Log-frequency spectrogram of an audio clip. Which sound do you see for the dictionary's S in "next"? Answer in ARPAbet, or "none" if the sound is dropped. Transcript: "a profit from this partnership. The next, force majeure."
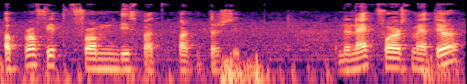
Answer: none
